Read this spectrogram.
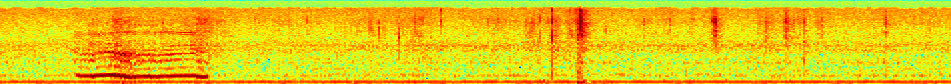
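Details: Gaia's kittens, roused from sleep at bedtime by the plugging in of a space heater and now too excited to nurse; a single clear, slightly quavering meow near the start, followed by a soft knock and steady low hum.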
